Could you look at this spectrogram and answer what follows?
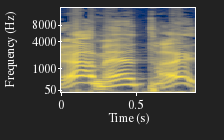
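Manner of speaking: high, loud, mock hyped-up voice.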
